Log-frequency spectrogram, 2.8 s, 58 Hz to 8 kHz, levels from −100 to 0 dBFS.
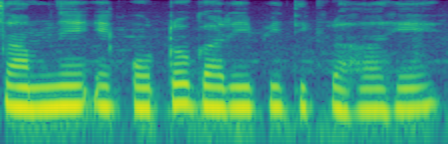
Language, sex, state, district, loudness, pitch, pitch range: Hindi, female, Arunachal Pradesh, Lower Dibang Valley, -14 LUFS, 205 Hz, 200-210 Hz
